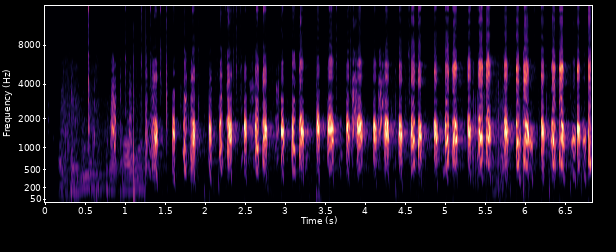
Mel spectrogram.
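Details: Female desi cross chukar partridge used as a hunting decoy: after a second of soft low murmurs, a rapid run of sharp clucking chuk notes, roughly two per second, grows steadily louder and more even.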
